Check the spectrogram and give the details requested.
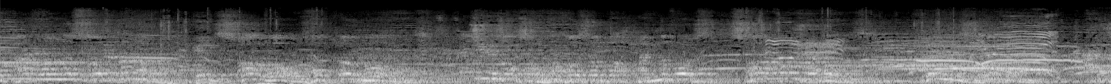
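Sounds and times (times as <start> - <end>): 
large crowd roaring and cheering: 0.0 - 11.1
speech: 6.4 - 8.5.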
